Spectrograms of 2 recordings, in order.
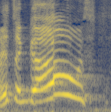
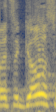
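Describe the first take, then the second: First: High-pitched, loud panicked scream of a ghost; John's scream. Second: Raised, louder, higher retelling of the shout; re-voice the ghost cry, higher; echoing the scream. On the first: John screams to the boat, high-pitched panicked shriek. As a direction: shriek it much higher and louder. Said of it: "So he's screaming out". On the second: Peter re-voices John's cry, mock alarmed. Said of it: "but a little higher". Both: Retold or imitated.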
